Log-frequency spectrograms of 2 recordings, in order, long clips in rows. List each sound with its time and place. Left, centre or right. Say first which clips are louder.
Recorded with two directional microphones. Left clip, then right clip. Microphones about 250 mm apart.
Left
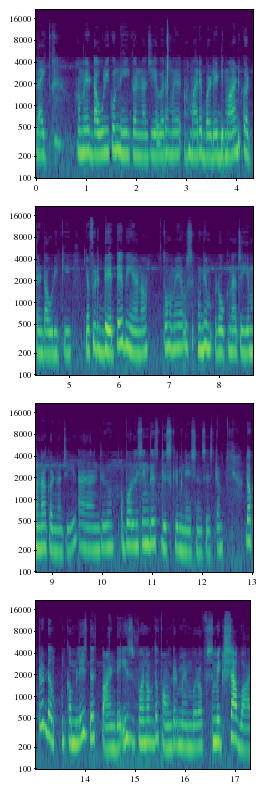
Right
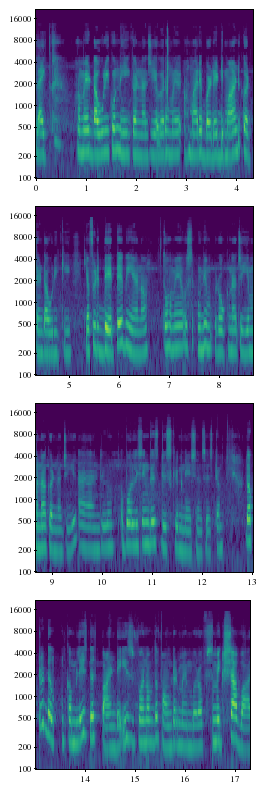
0.0 s a woman's voice: right 1 dB; centre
